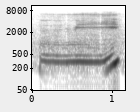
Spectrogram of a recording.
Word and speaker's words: knee: So this word, I did not put a sound bubble by the letter K because the letter K is silent. It doesn't make any sound in this word.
